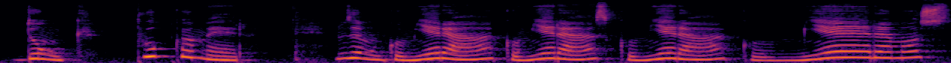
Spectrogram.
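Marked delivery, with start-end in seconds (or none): 4.9-6.3 comiéramos with a high, drawn-out É; stress on accented é. Shown as a demonstration. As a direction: lean long and high on the É of comiéramos. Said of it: "attention à l'accent".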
